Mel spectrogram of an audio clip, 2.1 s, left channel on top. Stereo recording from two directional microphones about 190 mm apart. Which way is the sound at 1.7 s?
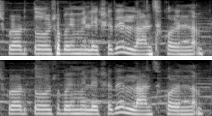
40° left (ahead or behind).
